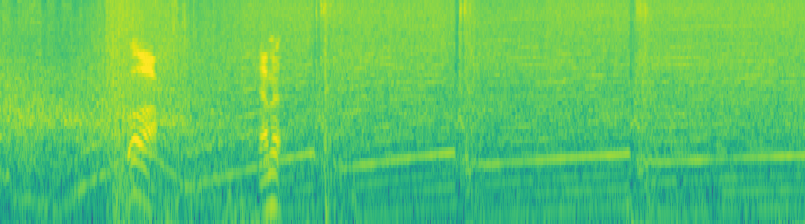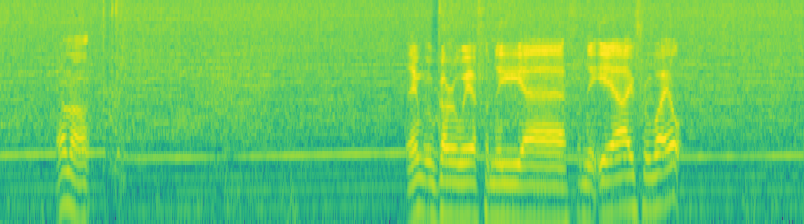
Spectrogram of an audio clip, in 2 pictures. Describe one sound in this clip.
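Tyres screech as a car drifts through a corner.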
